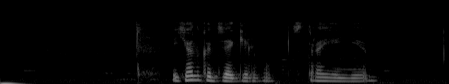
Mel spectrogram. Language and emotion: Russian, neutral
